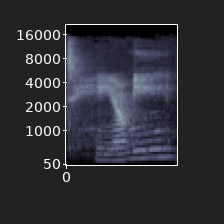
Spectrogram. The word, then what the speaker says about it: Taimi: looking at is called i think it's pronounced tammy it's t-a-i-m-i and like i said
